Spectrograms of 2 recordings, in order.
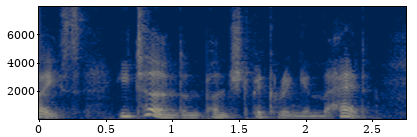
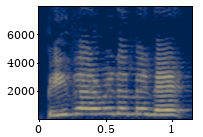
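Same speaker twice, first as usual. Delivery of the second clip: much higher, loud call down the stairs; bellowed; 14 semitones higher, 8 dB louder than usual. A narrator's reading. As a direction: bellow it down to the front door. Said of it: "he bellowed".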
